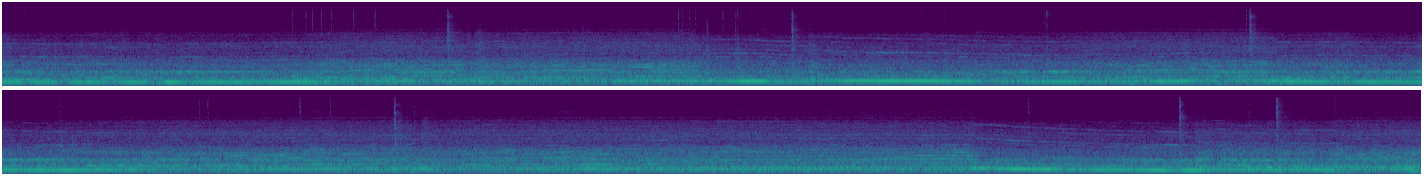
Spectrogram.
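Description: A racing car engine roars, revving up and dropping as it shifts gears, heard through a loudspeaker.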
